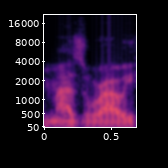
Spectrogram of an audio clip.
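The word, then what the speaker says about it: Mazraoui: game u I say I always say his name wrong I know I know Aiden heaven no mazar mazawi mazawi thank you very much thank you but mazawi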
